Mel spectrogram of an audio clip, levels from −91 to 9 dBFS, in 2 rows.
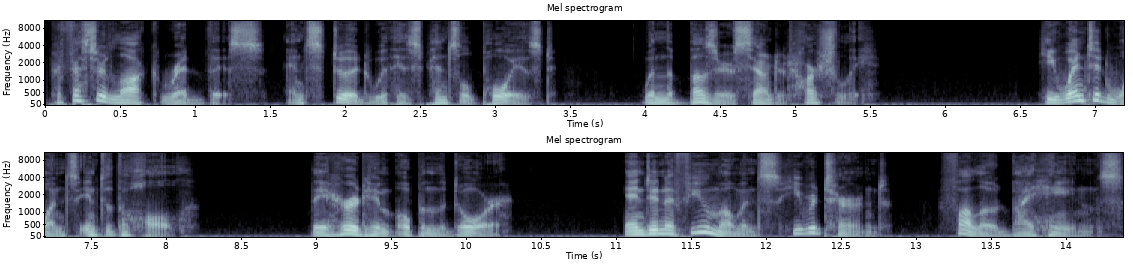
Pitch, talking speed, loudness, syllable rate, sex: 105 Hz, 160 wpm, -20 LUFS, 5.0 syllables/s, male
